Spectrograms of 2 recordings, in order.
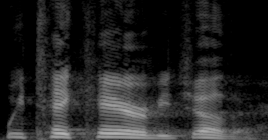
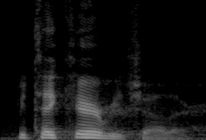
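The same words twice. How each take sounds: First: Said in the usual way. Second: Gentle murmured repetition; soft repeat. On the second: Shown as a demonstration. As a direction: repeat it much softer, falling on "care". Repeated line, second take softer.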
